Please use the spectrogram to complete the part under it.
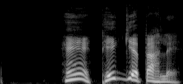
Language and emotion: Santali, neutral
